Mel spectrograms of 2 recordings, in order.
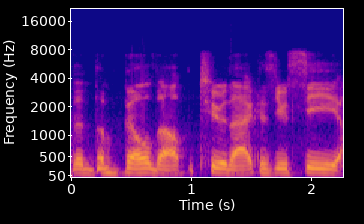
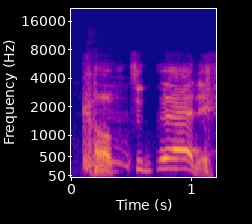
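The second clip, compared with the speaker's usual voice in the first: slow, high creepy "Come to daddy"; mock-sinister quote of the film's villain; creepy villain line; 11 semitones higher, 4 dB louder than usual. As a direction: draw it out like a leering villain. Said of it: "he's saying it so weird".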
